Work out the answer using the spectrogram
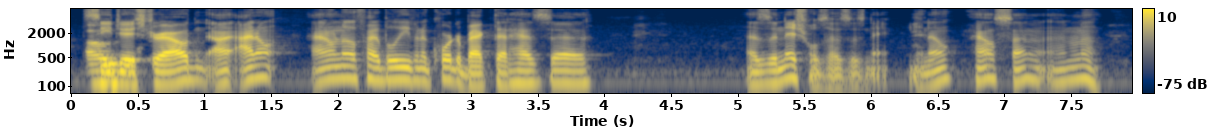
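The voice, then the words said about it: Imitates another person's voice. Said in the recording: “your Bill Simmons impression ... I think it's getting better, honestly”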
